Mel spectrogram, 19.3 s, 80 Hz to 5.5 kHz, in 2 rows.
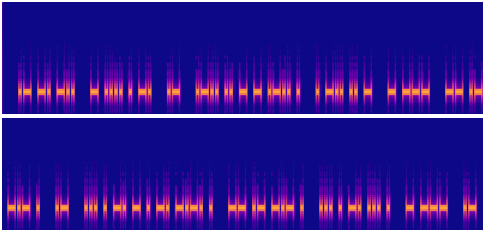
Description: Morse code, heard as a keyed tone, about 25 wpm, 600 Hz. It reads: AND THEN A LITTLE EDIT TO MAKE A SENTENCE MAKE SENSE TO A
